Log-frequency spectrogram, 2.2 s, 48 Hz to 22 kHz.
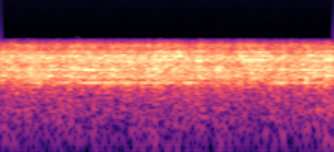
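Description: Degen portable radio's speaker hissing with FM static as a weak long-distance station on 107.7 MHz fades down into the noise, its music barely showing through.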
